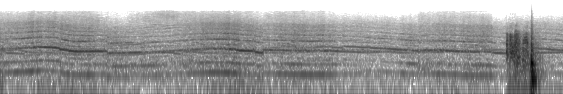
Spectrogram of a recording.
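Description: A racing car engine in a sim racing game at the Hungarian GP in Budapest drones and rises and falls through gear changes, steady and mid-distance, ending with a brief sharp burst of noise.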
